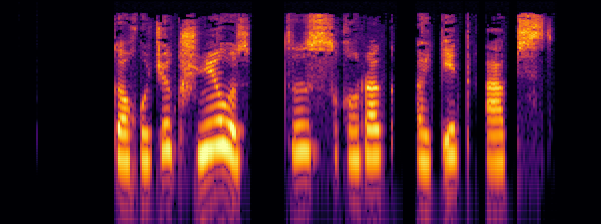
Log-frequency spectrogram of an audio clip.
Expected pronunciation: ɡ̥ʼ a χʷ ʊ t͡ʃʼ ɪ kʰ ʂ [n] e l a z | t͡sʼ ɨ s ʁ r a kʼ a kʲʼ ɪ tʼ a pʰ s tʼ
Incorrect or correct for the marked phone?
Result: correct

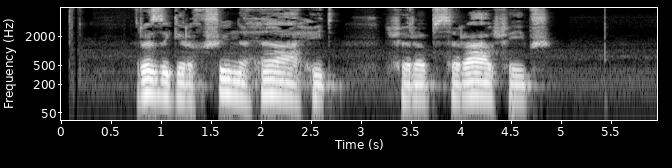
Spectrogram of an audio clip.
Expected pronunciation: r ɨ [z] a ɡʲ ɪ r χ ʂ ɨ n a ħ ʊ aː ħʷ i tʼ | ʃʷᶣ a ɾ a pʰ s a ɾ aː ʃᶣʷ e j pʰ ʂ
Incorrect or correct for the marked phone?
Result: correct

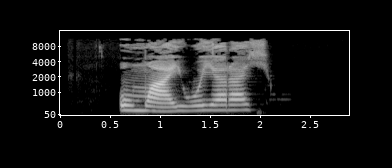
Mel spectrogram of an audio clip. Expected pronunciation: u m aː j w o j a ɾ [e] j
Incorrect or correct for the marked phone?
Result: incorrect: a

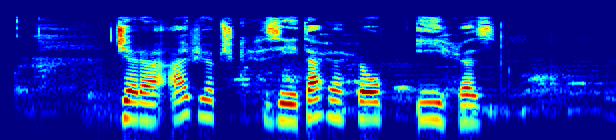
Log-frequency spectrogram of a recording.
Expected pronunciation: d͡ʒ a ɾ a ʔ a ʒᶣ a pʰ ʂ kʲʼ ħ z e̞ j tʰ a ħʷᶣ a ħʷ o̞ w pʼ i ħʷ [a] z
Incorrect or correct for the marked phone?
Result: correct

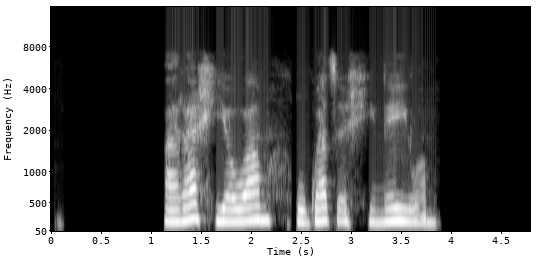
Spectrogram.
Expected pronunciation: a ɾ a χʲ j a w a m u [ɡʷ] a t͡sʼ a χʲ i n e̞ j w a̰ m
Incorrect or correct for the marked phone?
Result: correct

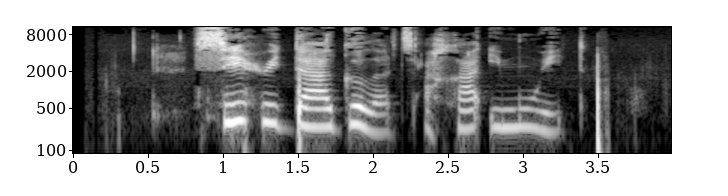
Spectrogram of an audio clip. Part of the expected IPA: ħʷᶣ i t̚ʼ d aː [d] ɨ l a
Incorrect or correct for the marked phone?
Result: incorrect: ɡ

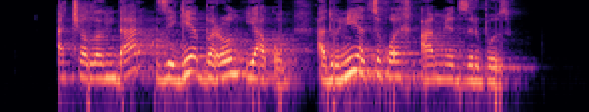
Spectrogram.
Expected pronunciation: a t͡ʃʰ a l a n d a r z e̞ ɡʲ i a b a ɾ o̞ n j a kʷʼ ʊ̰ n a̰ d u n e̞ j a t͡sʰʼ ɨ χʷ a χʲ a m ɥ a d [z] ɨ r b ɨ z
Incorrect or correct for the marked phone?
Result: correct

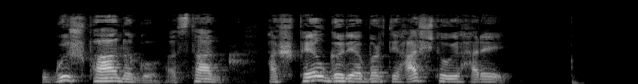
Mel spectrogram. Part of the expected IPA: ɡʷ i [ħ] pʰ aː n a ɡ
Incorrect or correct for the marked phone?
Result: incorrect: ʂ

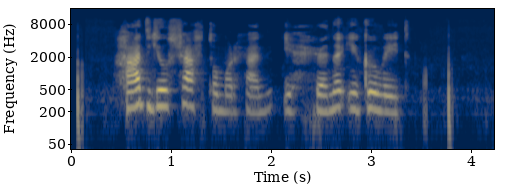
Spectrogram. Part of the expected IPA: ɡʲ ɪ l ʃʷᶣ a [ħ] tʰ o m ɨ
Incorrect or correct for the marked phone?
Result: correct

